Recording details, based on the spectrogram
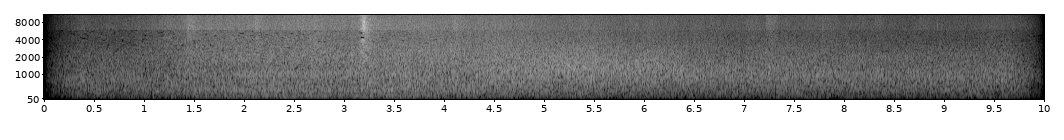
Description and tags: a wind gust hits a tree's branches. Or rather I should say leaves, as the tree was a palm. Sennheiser MKH60 + MKH30 (with Rycote windjammer)into Shure FP24 preamp, Edirol R09 recorder
nature, tree, field-recording, storm, wind, gust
